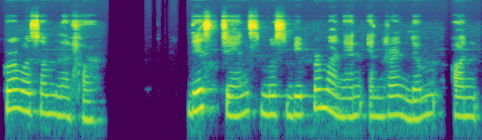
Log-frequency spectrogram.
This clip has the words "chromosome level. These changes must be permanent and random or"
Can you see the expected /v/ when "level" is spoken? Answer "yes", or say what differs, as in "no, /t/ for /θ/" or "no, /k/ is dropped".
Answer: no, /f/ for /v/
